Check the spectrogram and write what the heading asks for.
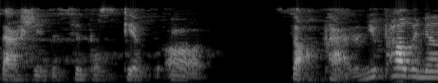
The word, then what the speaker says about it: Skyp: It's actually the Simple Skip sock pattern. You probably know it better as the Simple Skype sock pattern because everyone mispronounces that. SKYP equals skip, not Skype. Skype is SKYPE.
